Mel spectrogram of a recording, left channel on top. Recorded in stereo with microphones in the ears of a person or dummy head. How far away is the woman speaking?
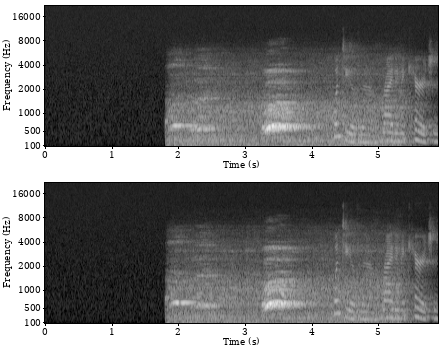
About 1.4 m.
